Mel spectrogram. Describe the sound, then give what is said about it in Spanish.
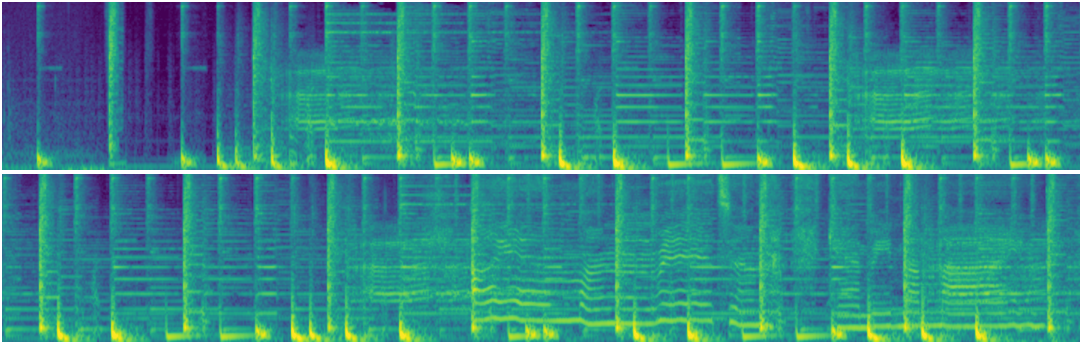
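An upbeat pop song, the closing song of a romantic comedy film, with a steady, punchy drumbeat and bright layered synths and harmonies, starting with a few sparse hits before the full groove kicks in, played loud with no talking over it. “Es una de esas canciones pop que.”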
